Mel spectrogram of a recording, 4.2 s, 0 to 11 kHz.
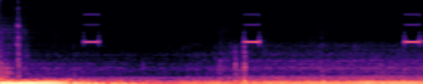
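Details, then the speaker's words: Nissan 370Z Nismo hot restart right after driving: fires straight away and settles into a smooth, even low idle with dash chime; starts fine hot, complaint is long crank and low power on cold start. "And to me, it seemed like it started up just fine, no issues at all."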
